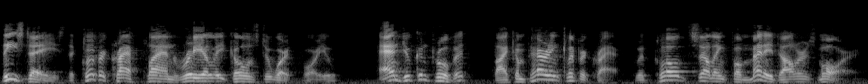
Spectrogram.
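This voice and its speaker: A man's voice: mid-range voice, wildly swooping pitch, normal speed. An American man hosting a 1940s radio show, speaking in a polished announcer's style with a salesman's delivery. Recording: dull vintage 1940s radio recording.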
